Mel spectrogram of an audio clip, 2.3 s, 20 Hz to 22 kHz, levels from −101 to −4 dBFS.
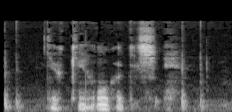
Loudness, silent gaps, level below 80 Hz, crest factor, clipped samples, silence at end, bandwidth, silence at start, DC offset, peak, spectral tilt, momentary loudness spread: -23 LUFS; none; -52 dBFS; 22 dB; under 0.1%; 0.3 s; 11.5 kHz; 0.05 s; under 0.1%; -6 dBFS; -3.5 dB/octave; 20 LU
